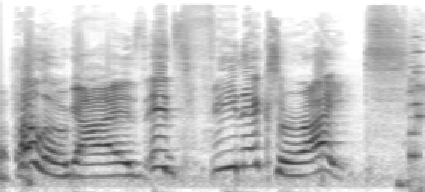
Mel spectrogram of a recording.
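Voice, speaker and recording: This put-on character voice sits high in pitch and swings very widely up and down. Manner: dopey, naive.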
